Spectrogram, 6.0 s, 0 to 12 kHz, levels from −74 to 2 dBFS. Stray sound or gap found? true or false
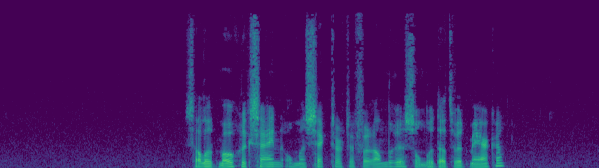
false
